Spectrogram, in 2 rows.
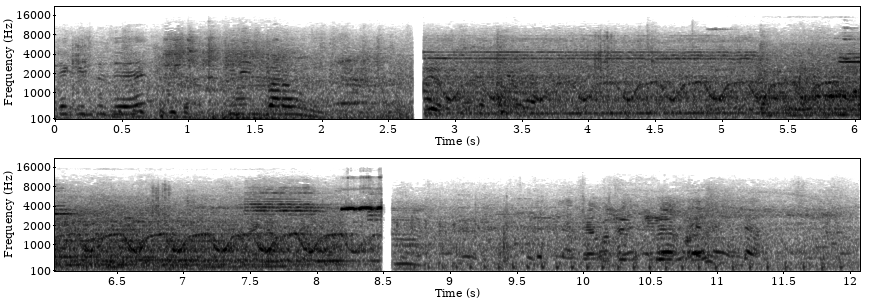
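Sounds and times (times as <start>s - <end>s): siren warbling: 2.8s - 8.5s.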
